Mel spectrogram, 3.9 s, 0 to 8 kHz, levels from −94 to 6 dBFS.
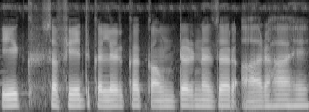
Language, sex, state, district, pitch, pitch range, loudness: Hindi, male, Uttar Pradesh, Lucknow, 115 Hz, 110-120 Hz, -16 LUFS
